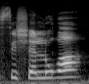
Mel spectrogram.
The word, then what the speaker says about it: Seychellois: You see Seychellois? That's the pronunciation.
